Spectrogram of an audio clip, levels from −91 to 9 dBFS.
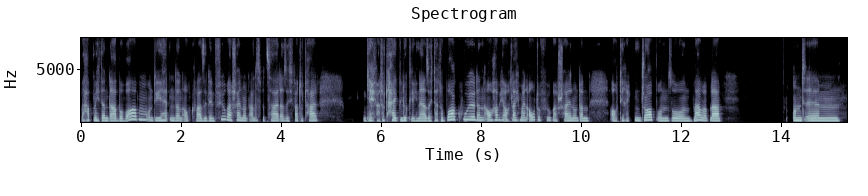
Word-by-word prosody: habe 220 0 -3
mich 205 - -1
dann 205 0 +1
da 200 0 +3
beworben 260 +8 +2
und 215 - -5
die 210 0 +1
hätten 220 0 -2
dann 205 0 -2
auch 195 - -4
quasi 195 0 0
den 190 -1 -2
Führerschein 230 - 0
und 205 -1 -2
alles 200 - -6
bezahlt. 200 0 -2
Also 190 0 -3
ich 190 - -11
war 205 - -1
total, 205 +1 -1 0.9
ja 200 +1 -2
ich 200 - 0
war 195 - -4
total 220 +1 +2
glücklich, 210 -3 -1
ne? 195 0 +1
Also 195 0 +2
ich 190 - -7
dachte: 205 +1 -3
„Boah 270 +7 +4
cool, 275 -1 +3
dann 230 -2 0
au 225 - +1
habe 235 -1 +2
ich 230 - -1
auch - - -1
gleich 220 0 -1
meinen 220 0 0
Autoführerschein 215 -4 -1
und 200 0 -3
dann 195 -1 0 0.4
auch 200 - -1
direkt 195 -1 -8
'n 215 -1 +1
Job 245 +3 +3
und 195 -1 -1
so 200 -1 +1
und 190 -2 -1
bla, 220 +5 +4
bla, 215 -3 +1
bla“. 205 0 +4 1.4
Und, 215 -1 +3
ähm 205 -1 +2
210 Hz, 205 wpm, -23 LUFS, 200-220 Hz, 1.4 s, Boah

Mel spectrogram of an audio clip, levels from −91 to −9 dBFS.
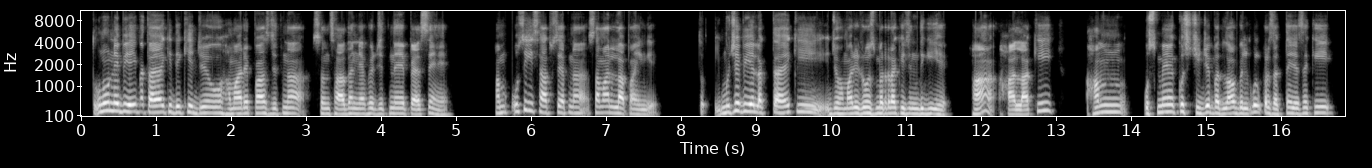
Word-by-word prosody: तो - - -5
उन्होंने 240 +2 +4
भी 225 -1 0
यही 215 +1 +6
बताया 200 -2 +4
कि 210 +1 -3
देखिए 195 +1 0
जो 180 +1 -1
हमारे 165 +1 +1
पास 175 -1 +3
जितना 165 +3 -3 0.3
संसाधन 160 0 0
या 155 - 0
फ़िर 165 0 -2
जितने 165 +2 -2
पैसे 145 +4 +1
हैं, 135 -2 -6 0.6
हम 190 +2 -3
उसी 225 +5 -2
हिसाब 215 -6 0
से 185 +1 -3
अपना 180 0 -3
सामान 190 -1 -1
ला 170 - +6
पाएँगे। 140 -2 -4 0.6
तो 445 - -8 0.3
मुझे 200 +6 +3
भी 230 0 0
ये 220 - +7
लगता 185 -1 +1
है 190 +2 +3
कि 215 -1 -2
जो 160 +1 0
हमारी 165 +2 +2
रोज़मर्रा 170 0 +3
की 170 -1 0
ज़िंदगी 155 -1 0
है 130 -2 -4 0.3
हाँ, 150 - +1
हालाँकि 140 - 0 0.5
हम 210 +3 0 0.2
उसमें 205 +6 +1
कुछ 215 -1 0
चीज़ें 180 +2 +2
बदलाव 170 0 +2
बिल्कुल 170 +5 +1
कर - - +1
सकते 150 +1 -2
हैं, 170 - +2
जैसे 170 +2 -1
कि, 180 0 -3
175 Hz, 180 wpm, -18 LUFS, 160-205 Hz, 0.6 s, ये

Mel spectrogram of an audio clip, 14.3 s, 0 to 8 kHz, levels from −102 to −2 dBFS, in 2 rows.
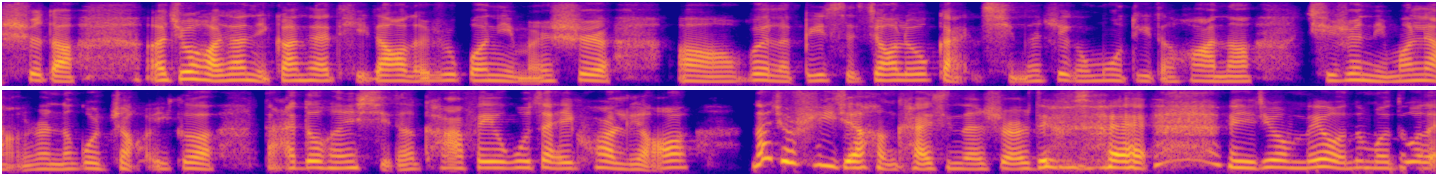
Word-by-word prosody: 是 215 - 0
的。 175 -3 +4 0.3
啊， 215 - +3
就 255 +2 +5
好 190 -3 +6
像 215 +1 +2
你 - - -4
刚 200 0 +2
才 200 -1 0
提 - - -11
到 195 0 +4
的， 180 - -4
如 210 0 -5
果 200 -1 0
你 190 -4 -5
们 190 - -5
是， 195 -2 +1 0.3
呃， 175 -3 0
为 220 -1 0
了 175 -2 -5
彼 200 +3 -5
此 - - -10
交 210 -2 +1
流 210 +1 -1
感 - - -2
情 - - -6
的 185 - -8
这 210 +3 -4
个 185 -1 -9
目 200 +1 -8
的 185 - -10
的 170 - -10
话 185 +2 0
呢， 175 0 -2 0.2
其 200 - -5
实 225 +1 -1
你 185 -4 -5
们 190 +4 -3
两 200 -2 -1
个 155 - -9
人 185 -1 -4
能 185 - -5
够 205 - -2
找 - - -4
一 - - -8
个 195 -3 0 0.2
大 - - -7
家 225 - 0
都 230 +1 +4
很 220 0 -1
喜 230 - -3
的 170 +3 -5
咖 195 - -2
啡 225 +1 +3
屋 225 +1 -1
在 230 -2 +1
一 205 - +1
块 230 +2 -1
儿 - - +5
聊， 215 +6 0 0.3
那 - - +4
就 455 -3 +7
是 335 - -4
一 295 - +3
件 230 -2 +8
很 - - -4
开 180 0 +2
心 195 +1 -9
的 185 0 -2
事 195 - -1
儿， 185 +1 +3
对 240 - +5
不 240 - -3 0.2
对？ 230 0 +8 0.5
也 220 - +1
就 245 0 +1
没 230 +3 0
有 255 -4 +5
那 230 +3 -7
么 220 -1 -3
多 220 -1 -2
的， - - 0
205 Hz, 345 characters per minute, -22 LUFS, 190-225 Hz, 0.5 s, 件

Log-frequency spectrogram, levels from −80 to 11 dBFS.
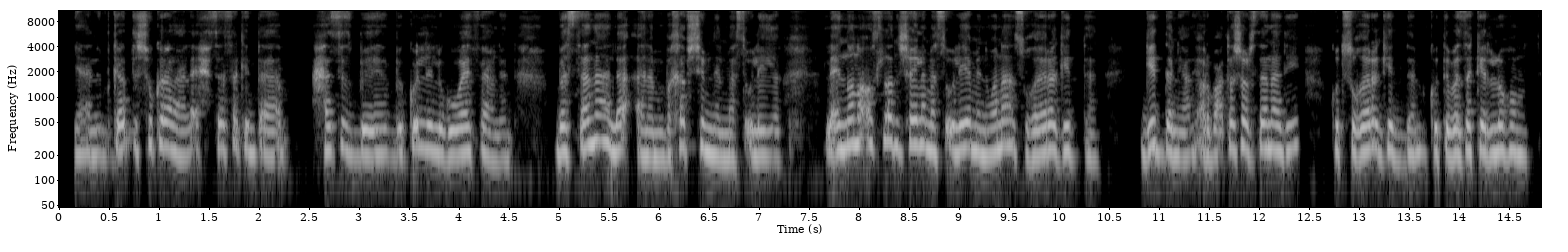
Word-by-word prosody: يعني 205 -1 -4
بجد 225 +5 -2
شكرًا 250 0 +1
على 200 +2 -4
إحساسك، 230 0 -2
أنت 210 0 -3 0.3
حاسس 220 +1 -1
ب 195 - -9 0.4
بكُلّ 210 +3 0
اللي 215 -2 +2
جوايا 200 +2 +2
فعلًا. 180 -5 -7 0.4
بس 220 +1 +3
أنا 280 +3 +3
لأ، 225 +1 +2
أنا 195 -1 -1
ما 185 - -1
باخافش 250 +5 0
من 210 -3 +3
المسؤولية، 190 +1 -1 0.4
لأن 230 +2 +3
أنا 270 0 +3
أصلًا 285 0 0
شايلة 265 +3 +2
مسؤولية 225 +2 +3
من 215 -3 +2
وأنا 245 +5 0
صغيّرة 205 +2 +1
جدًا 195 -4 -4 0.4
جدًا، 220 +1 +1
يعني 195 +1 -4
14 205 +5 0
سَنة 235 +3 +1
دي 235 +5 -4 0.3
كُنت 225 -2 -3
صغيرة 220 +3 +3
جدًا، 210 -1 -2
كُنت 210 -1 -1
باذاكر 215 +3 +2
لهم، 210 -1 0
215 Hz, 160 wpm, -23 LUFS, 200-235 Hz, 0.4 s, بس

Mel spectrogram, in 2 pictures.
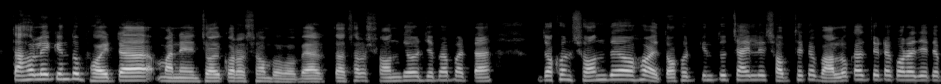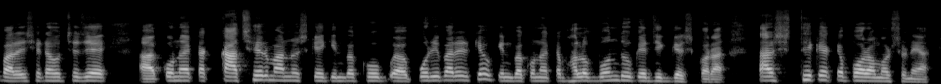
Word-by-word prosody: তাহলে 225 +3 +4
কিন্তু 245 +1 +2
ভয়টা 165 +2 +6 0.4
মানে 155 -1 +3 0.2
জয় 155 0 +4
করার 155 -2 +1
সম্ভব 145 -3 -2
হবে 125 +3 -2
আর 135 - 0
তাছাড়া 175 +3 -2
সন্দেহর 170 +4 0
যে 185 - -2
ব্যাপারটা, 190 -4 0 0.7
যখন 225 +3 -1 0.2
সন্দেহ 215 +3 +2 0.2
হয় 215 - +3
তখন 190 +4 -1
কিন্তু 210 +1 -6
চাইলে 210 +1 0
সবথেকে 185 +5 -2
ভালো 150 +4 +2
কাজ 220 0 +1
যেটা 215 -1 -1
করা 200 0 +3
যেতে 200 0 -3
পারে 155 0 +3
সেটা 175 0 -3
হচ্ছে 170 +1 -6
যে 175 - +5 0.5
আ - - +4 0.2
কোনো 180 0 0
একটা 180 0 -2 0.2
কাছের 180 +4 +3
মানুষকে 180 -1 -3
কিংবা 165 0 -3
খুব 175 -1 -1 0.2
আ - - +5 0.2
পরিবারের 190 +1 -1
কেউ 240 0 0
কিংবা 165 -1 -1
কোনো 165 -1 -4
একটা 170 - -7
ভালো 165 +2 +1 0.2
বন্ধুকে 185 -2 -2
জিজ্ঞেস 150 -3 -3
করা, 120 -2 0 0.4
তার 185 0 +3
স - - -11 0.2
থেকে 215 0 -2
একটা 195 - -3
পরামর্শ 160 -4 +2
নেওয়া, 120 -2 -4
180 Hz, 165 wpm, -23 LUFS, 160-200 Hz, 0.7 s, ভয়টা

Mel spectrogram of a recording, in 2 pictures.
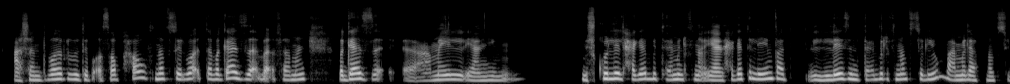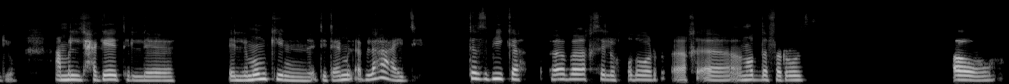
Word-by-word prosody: عشان 200 +2 -2
ت 195 - -15
برضو 240 +1 +2
تبقى 215 -2 -4
صابحة، 220 +6 -2
وفي 275 -4 -3
نَفس 255 0 0
الوقت 245 0 0
باجزّأ 240 0 +2
بقى - - -2
فاهماني؟ 220 +2 -2 0.3
باجزّأ 230 +1 +3 0.2
عمايل 190 +7 -1
يعني 195 +6 -4 0.6
مش - - -3
كُلّ 260 0 +5
الحاجات 245 -1 +3
بتتعمل 235 -2 -1
في 230 -1 -6
ن - - +1
يعني 200 -2 +2
الحاجات 230 +7 -2
اللي 255 -3 +3
ينفع 265 0 +2
ت 230 - -14 0.2
لازم 220 +5 +3
تتعمل 225 +4 -4
في 235 -1 -3
نَفس 250 +1 -3
اليوم 255 +9 -1
باعملها 210 0 0
في 195 - -10
نَفس 190 0 -9
اليوم، 185 - -14 0.4
أعمل 210 +1 +4
الحاجات 210 0 +2
ال 180 -1 -1 0.6
اللي 195 0 +1
ممكن 210 -7 +2
تتعمل 195 +3 0
قبلها 250 +7 0
عادي، 180 -7 -5 0.4
تسبيكة، 255 -2 +3 0.3
آآ، 235 +1 +5
باغسل 235 -1 +1
الخضار 210 +1 -2 0.2
آآ، - - -2
خ - - -9
أنضف 200 +1 -1
الرز. 200 +1 0 1.5
آه. 195 -2 +5
220 Hz, 150 wpm, -23 LUFS, 200-245 Hz, 1.5 s, كُلّ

